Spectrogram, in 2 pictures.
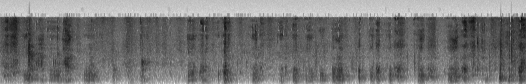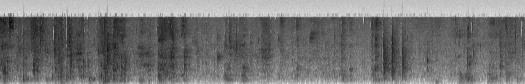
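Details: Dog at play with a heap of tennis balls, giving a long run of pig-like grunts and snuffling snorts, dense and irregular, sometimes louder bursts, indoors.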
